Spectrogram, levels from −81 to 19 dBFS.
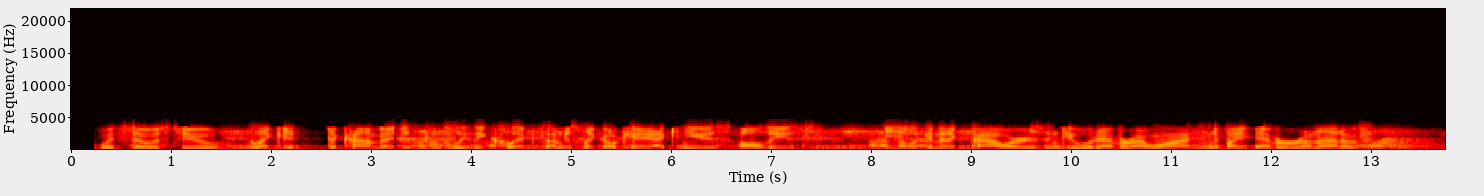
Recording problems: phone-call audio; poor line; nothing above 3.5 kHz
thin; very; fading below 450 Hz
squashed, flat; heavily, background pumping
wrong speed, natural pitch; too slow; 0.6 times normal speed
voice in the background; loud; throughout; 9 dB below the speech

